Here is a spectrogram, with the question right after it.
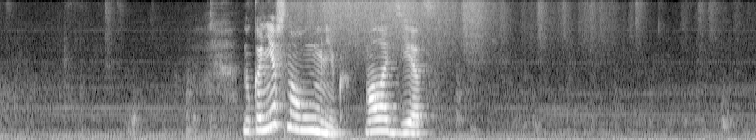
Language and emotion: Russian, positive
